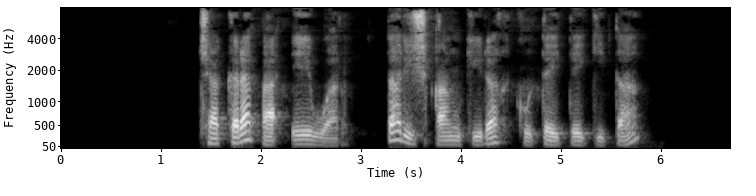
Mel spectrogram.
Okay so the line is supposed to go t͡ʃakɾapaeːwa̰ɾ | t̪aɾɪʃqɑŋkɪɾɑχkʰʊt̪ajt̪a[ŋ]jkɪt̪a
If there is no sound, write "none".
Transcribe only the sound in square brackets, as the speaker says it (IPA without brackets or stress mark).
none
